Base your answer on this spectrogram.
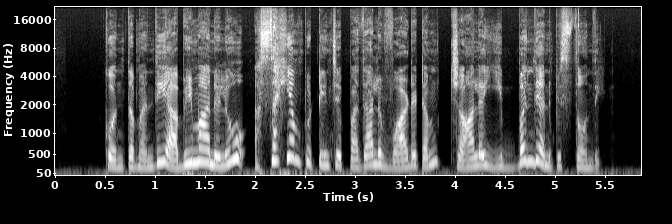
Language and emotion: Telugu, disgusted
